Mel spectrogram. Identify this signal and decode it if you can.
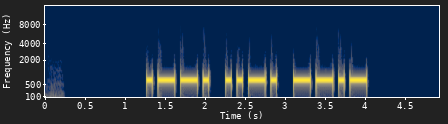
Morse code, heard as a keyed tone, about 17 wpm, 700 Hz. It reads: PFQ
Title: USA Call Sign Postfixes - 3 Letters 17wpm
